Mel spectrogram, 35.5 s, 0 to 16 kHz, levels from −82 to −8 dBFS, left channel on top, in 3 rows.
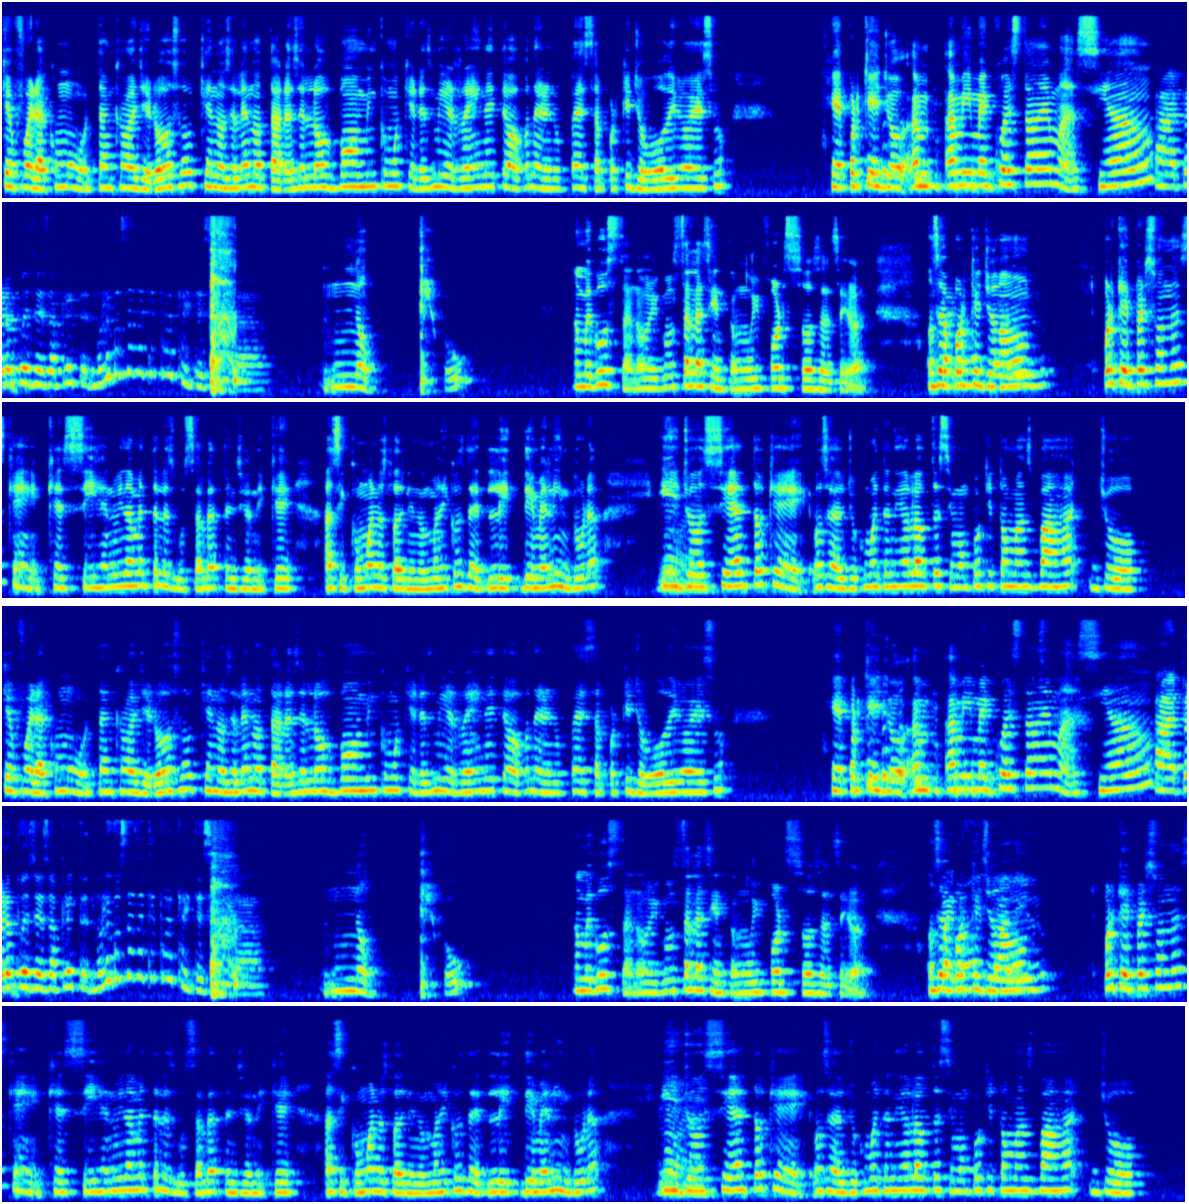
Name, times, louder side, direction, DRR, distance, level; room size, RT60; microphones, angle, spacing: voice 1, 0.0-7.2 8.3-11.5 13.9-14.2 15.0-15.6 16.0-16.2 17.6-22.2 22.9-29.9 30.3-35.0, left 2 dB, 80° left, 1.7 m, -31 dB
voice 2, 8.5-9.9 10.7-10.9 11.5-14.4 16.3-16.5 21.3-22.3 30.2-30.8, right 2 dB, 40° right, 1.8 m, -36 dB
16.0 x 8.2 x 4.7 m
head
